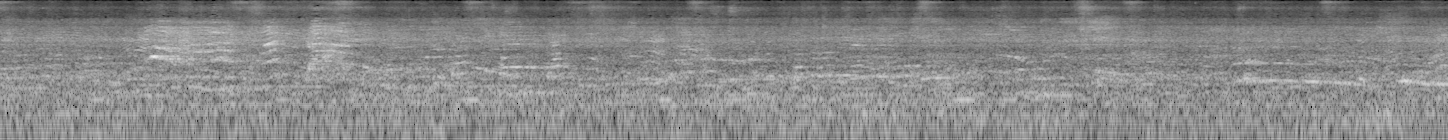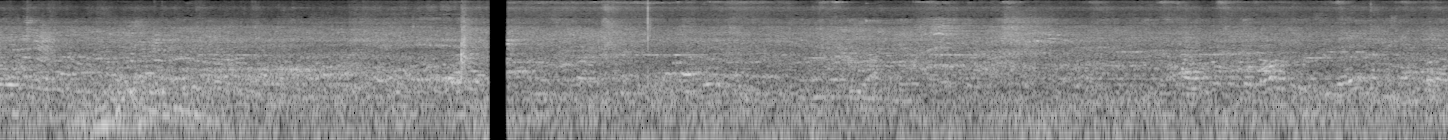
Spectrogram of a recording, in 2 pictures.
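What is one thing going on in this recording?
Children chatter and shout nearby.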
